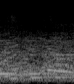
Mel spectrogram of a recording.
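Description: A steady murmur of many overlapping voices at a crowded cocktail party, dense and continuous, with no single speaker standing out from the indistinct babble.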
